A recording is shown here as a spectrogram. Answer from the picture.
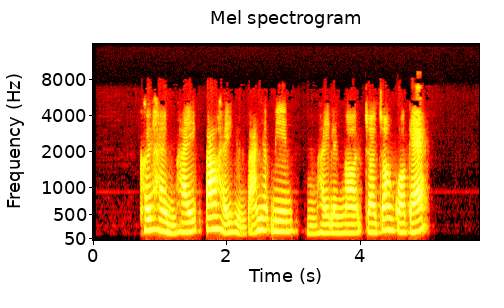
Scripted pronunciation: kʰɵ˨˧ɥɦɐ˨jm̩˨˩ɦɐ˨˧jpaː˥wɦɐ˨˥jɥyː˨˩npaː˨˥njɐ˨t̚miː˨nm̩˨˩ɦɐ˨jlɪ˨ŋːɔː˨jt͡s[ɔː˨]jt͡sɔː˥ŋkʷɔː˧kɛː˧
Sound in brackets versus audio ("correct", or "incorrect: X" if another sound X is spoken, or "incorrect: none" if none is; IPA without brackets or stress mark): correct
